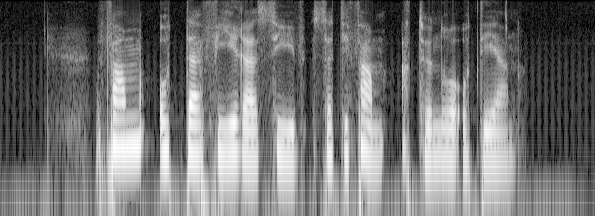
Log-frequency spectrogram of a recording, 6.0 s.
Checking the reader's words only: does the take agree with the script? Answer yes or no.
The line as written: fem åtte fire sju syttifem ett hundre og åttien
yes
